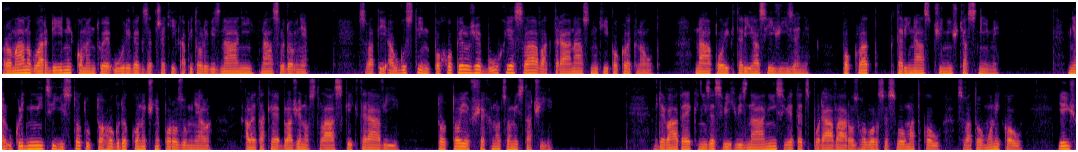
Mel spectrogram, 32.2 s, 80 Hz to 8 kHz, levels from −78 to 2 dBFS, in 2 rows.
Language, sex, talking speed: Czech, male, 115 wpm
